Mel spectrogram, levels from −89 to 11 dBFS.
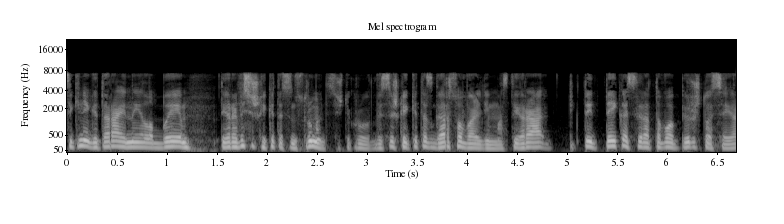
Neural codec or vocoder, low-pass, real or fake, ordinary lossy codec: none; 7.2 kHz; real; AAC, 48 kbps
